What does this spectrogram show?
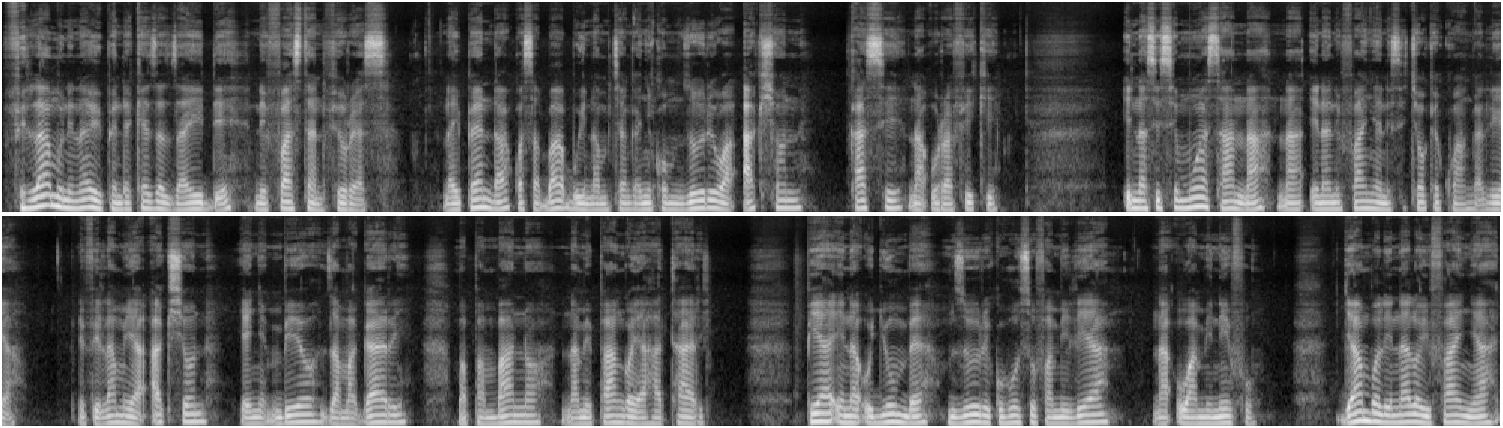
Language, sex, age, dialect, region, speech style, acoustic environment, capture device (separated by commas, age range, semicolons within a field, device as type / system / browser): Swahili, male, 25-34, Kenya - Nairobi Sheng-influenced, Kenya, relaxed, nature, mobile / Linux / Chrome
